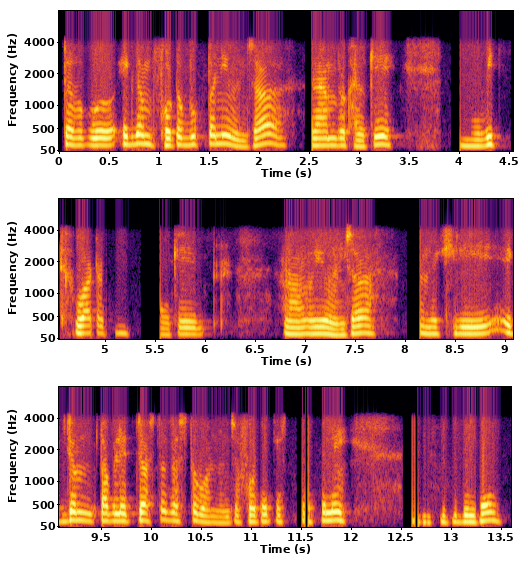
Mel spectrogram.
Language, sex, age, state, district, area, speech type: Nepali, male, 18-30, West Bengal, Darjeeling, rural, conversation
